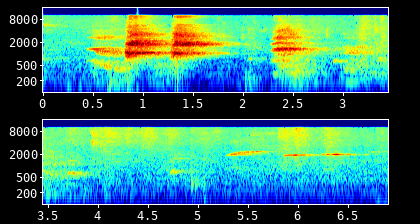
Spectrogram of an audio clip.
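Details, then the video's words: Playing Havanese puppies: a few loud, bright yaps early on, then softer barks and thin whistly whimpers trailing off, with faint human voices nearby. "Havanese puppies at play"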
